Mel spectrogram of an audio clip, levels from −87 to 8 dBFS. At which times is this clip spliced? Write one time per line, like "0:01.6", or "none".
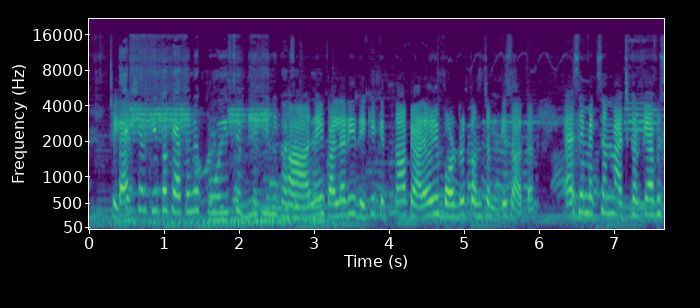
0:03.1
